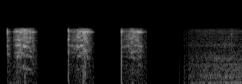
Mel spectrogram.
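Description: Hand file scraped in three short strokes across the edge of a cast iron valve head held in a lathe chuck, knocking off a small curled-over burr.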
